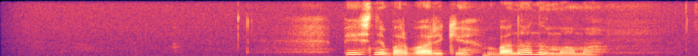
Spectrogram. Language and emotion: Russian, sad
